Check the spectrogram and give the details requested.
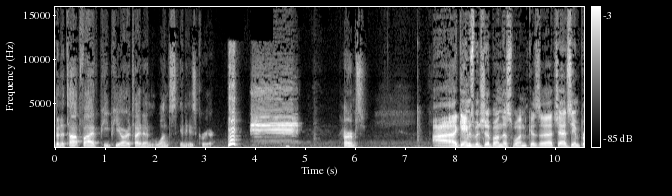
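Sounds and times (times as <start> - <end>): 
speech: 0.0 - 3.2, 5.8 - 6.2, 7.6 - 10.5
quiz game buzzer: 3.9 - 4.9.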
